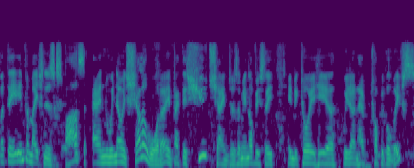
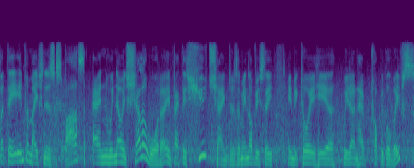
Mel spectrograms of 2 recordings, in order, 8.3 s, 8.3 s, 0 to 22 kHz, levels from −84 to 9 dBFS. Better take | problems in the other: second | noise reduction (classical method Wiener filter)

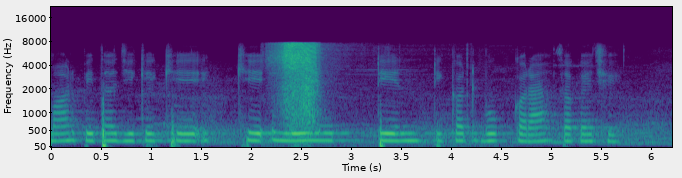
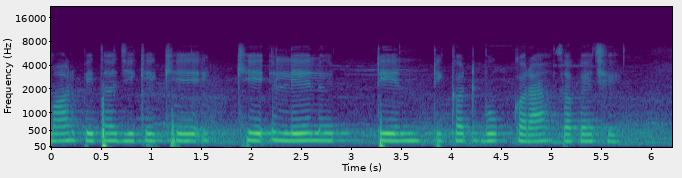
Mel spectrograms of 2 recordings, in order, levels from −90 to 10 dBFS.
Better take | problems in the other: second | background sound (Fireworks); as loud as the speech

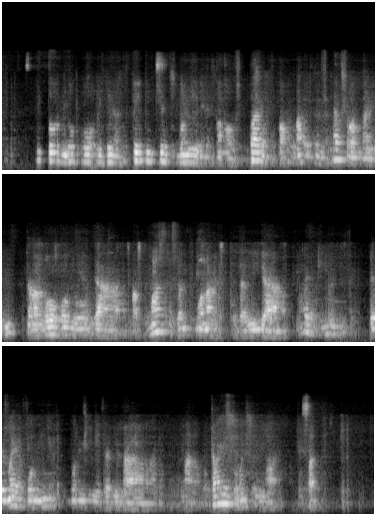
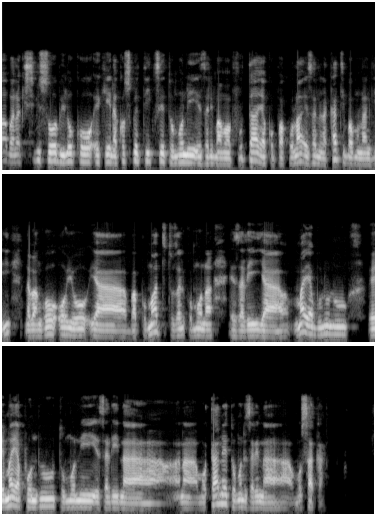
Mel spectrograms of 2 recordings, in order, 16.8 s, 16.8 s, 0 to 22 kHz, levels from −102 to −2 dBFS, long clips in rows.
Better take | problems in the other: second | noise reduction (neural mask model DeepFilterNet 3)

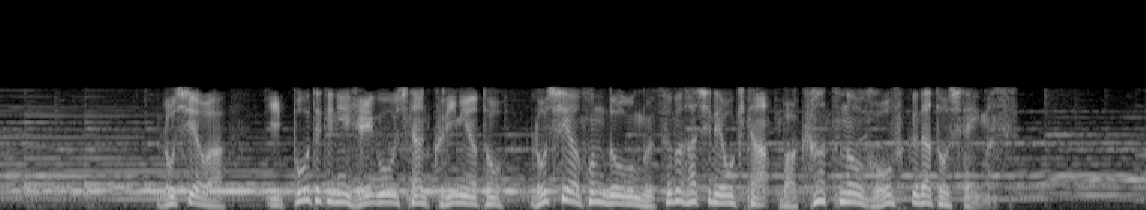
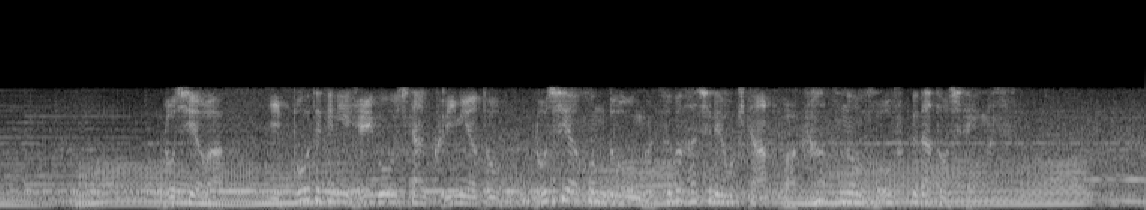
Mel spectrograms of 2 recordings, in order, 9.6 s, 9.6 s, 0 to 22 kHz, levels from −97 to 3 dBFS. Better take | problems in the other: first | background sound (Traffic noise, roadway noise); 1 dB below the speech // room echo; dies away in 2.9 s

